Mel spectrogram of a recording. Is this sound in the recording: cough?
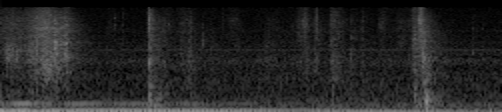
no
